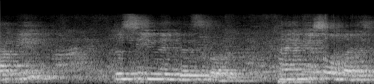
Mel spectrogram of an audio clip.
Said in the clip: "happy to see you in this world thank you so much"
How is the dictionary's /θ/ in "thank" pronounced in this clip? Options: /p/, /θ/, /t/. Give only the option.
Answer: /t/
